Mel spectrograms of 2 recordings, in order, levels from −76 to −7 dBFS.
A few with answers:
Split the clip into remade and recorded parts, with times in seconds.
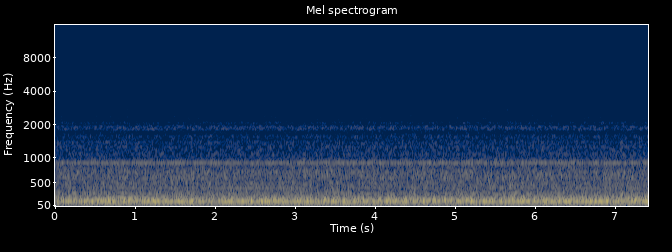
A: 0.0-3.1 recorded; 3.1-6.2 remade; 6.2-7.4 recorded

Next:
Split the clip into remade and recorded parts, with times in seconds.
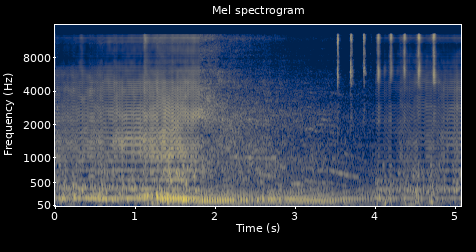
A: 0.0-1.8 remade; 1.8-4.0 recorded; 4.0-5.1 remade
